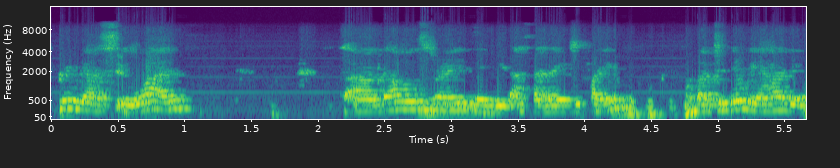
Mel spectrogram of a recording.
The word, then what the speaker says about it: Aster: Please, when you're talking to Esther, that is a very different person and she's not here. The person standing before you is Aster. I thought I would really love to correct the pronunciation of the name.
